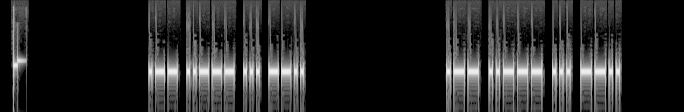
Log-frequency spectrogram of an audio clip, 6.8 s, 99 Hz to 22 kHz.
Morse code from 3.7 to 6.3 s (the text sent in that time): W2SZ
